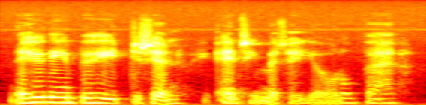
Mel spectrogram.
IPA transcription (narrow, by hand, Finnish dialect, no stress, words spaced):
ne hyʋim pyhitːi sen ensimːæˑesej joˑulupæˑeʋæ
